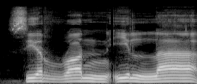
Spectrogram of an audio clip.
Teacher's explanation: Nah ronnya itu kita baca jelas sirron jelas kemudian tidak berdengung karena dia tidak berdengung pendek saja kita baca sirron illa begitu Jangan dibaca sirron illa jangan dipanjangkan seperti itu jangan pendek saja · tanda baca tanwin berjumpa dengan huruf hamzah hukumnya izhar halqi karena dia izhar maka dibaca jelas tidak berdengung Nah ronnya itu kita baca jelas sirron jelas kemudian tidak berdengung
